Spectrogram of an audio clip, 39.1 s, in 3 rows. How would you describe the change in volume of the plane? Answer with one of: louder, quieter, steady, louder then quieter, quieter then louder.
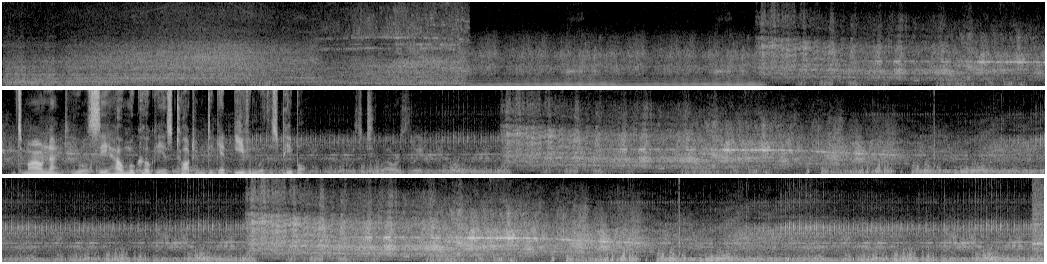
louder.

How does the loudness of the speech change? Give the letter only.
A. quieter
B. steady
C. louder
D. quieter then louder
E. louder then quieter
A.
